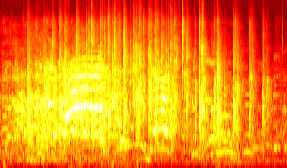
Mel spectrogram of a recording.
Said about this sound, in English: Applause break.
